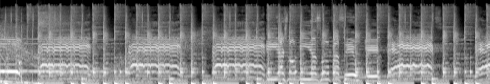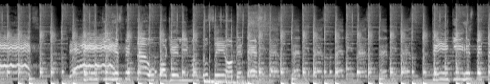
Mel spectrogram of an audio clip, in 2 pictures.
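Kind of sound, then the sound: animal, goat bleating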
